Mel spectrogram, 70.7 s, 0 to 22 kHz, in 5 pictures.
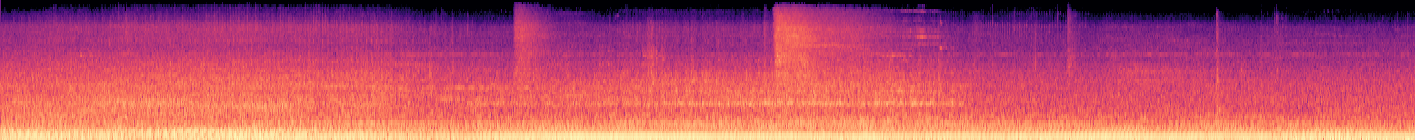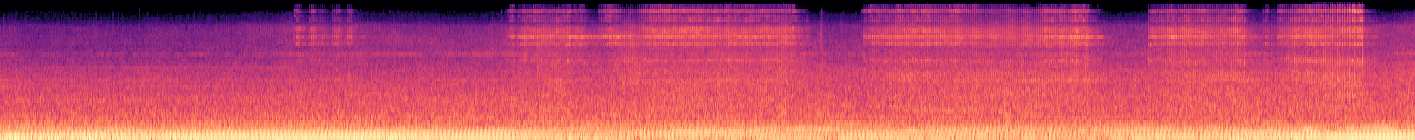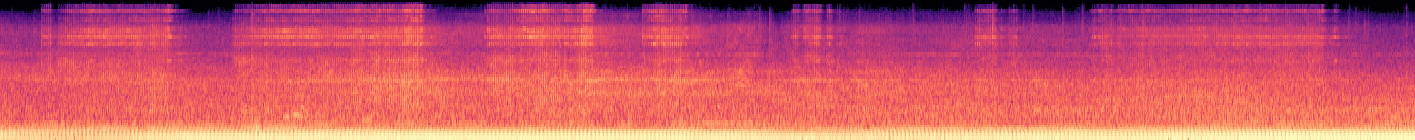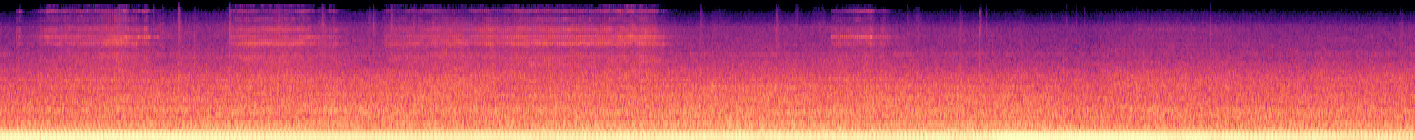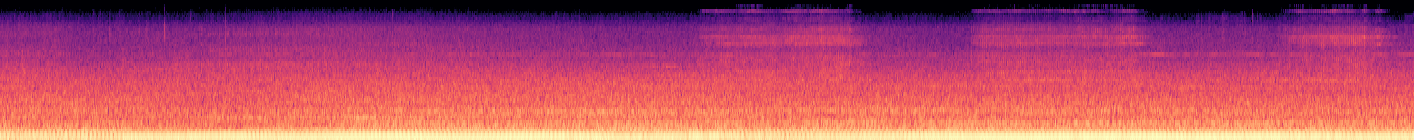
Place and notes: Poznan, Fredry Str. near one of many university buildings - road works at Fredry
a few construction workers squads operating their drills, pneumatic hammers and other pressurized tools, fixing the pavement
Poznań, Poland, 18 July 2012, ~11:00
